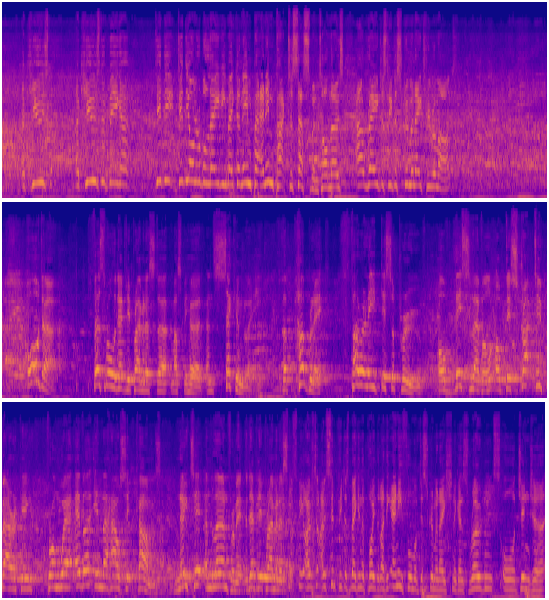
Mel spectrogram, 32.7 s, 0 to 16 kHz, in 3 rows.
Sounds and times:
Speech: 0:00.4 - 0:09.1, 0:11.0 - 0:12.1, 0:12.7 - 0:32.6.

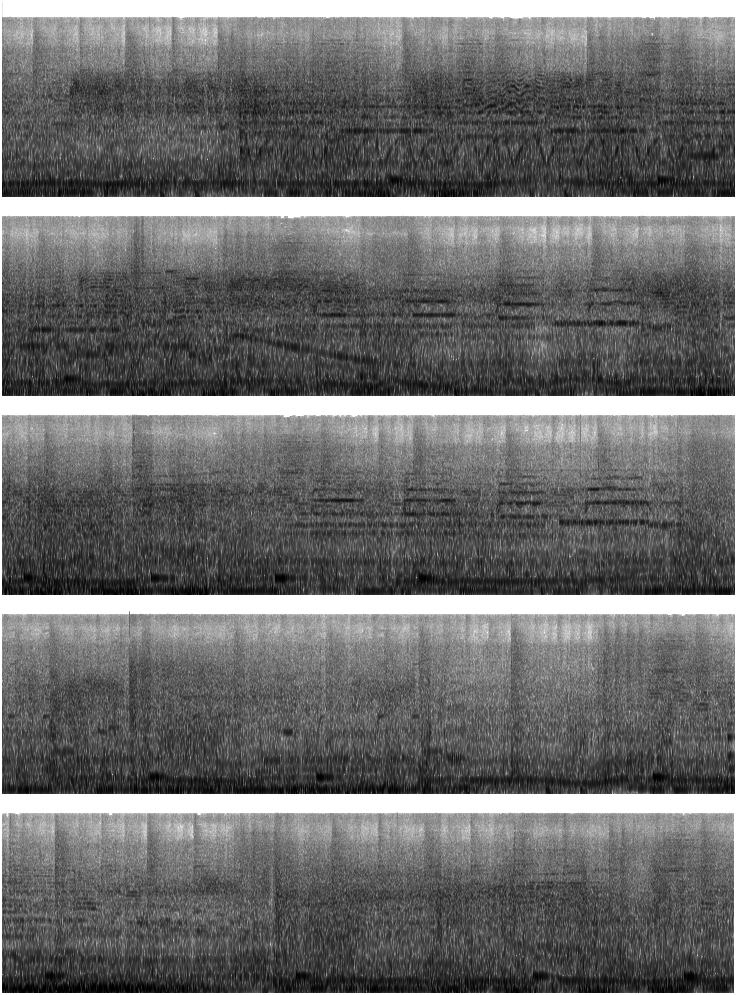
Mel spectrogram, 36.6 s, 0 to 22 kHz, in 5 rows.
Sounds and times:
Car: 0:00.0 - 0:36.6
Music: 0:00.0 - 0:36.6.

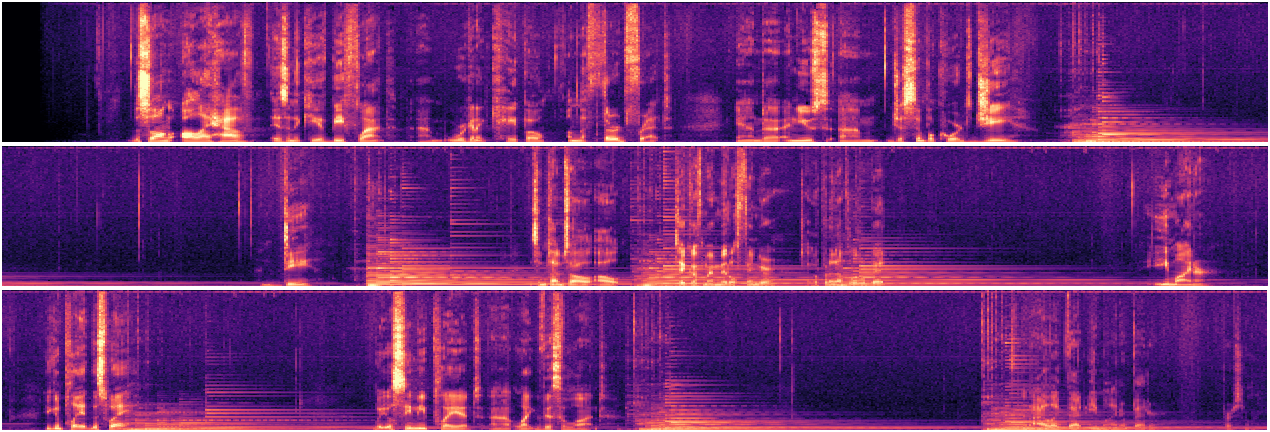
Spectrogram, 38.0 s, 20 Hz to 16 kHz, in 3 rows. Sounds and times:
Speech: 0:01.3 - 0:06.7, 0:07.3 - 0:10.3, 0:15.2 - 0:15.8, 0:18.0 - 0:21.5, 0:24.1 - 0:24.8, 0:25.7 - 0:26.6, 0:29.0 - 0:31.4, 0:35.4 - 0:36.9, 0:37.5 - 0:37.9
Strum: 0:26.5 - 0:37.9.

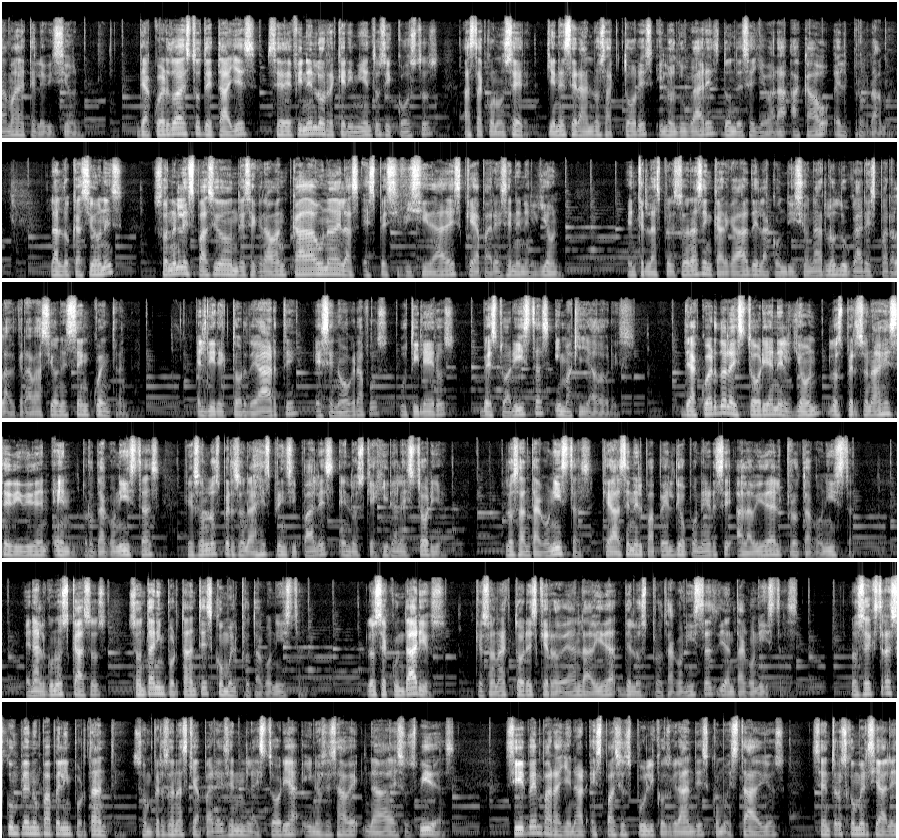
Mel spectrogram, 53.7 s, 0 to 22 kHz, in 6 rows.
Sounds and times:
Speech: 0:00.0 - 0:00.8, 0:01.4 - 0:14.6, 0:15.2 - 0:19.2, 0:19.8 - 0:35.4, 0:36.0 - 0:38.9, 0:39.5 - 0:53.6
Music: 0:00.0 - 0:53.6.

